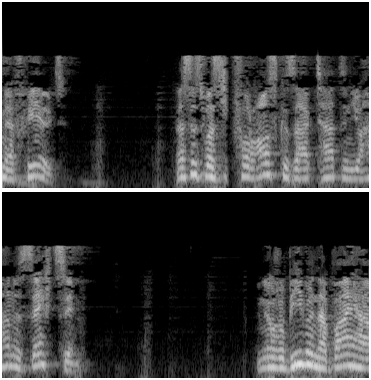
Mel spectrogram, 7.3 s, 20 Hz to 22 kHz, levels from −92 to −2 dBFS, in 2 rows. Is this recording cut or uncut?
cut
